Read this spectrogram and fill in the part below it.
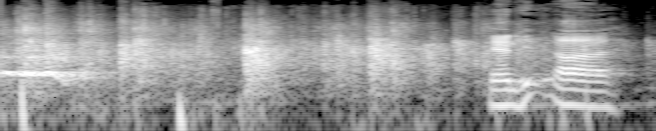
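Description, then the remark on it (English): A crowd claps steadily in a dense, crackling burst of applause for a man coming out of the sound booth to join the speaker, with a voice speaking briefly over it near the end. “You can applaud for him as he comes through.”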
